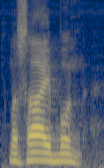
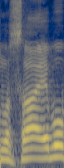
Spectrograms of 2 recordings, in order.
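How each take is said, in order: First: The word ends with an added n sound. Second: The word ends on a plain vowel. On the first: The poem's meter fits. The speaker calls it right. "मसाइबुन, ज़रूरत शेरी के लिए" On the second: The poem's meter does not fit. The speaker calls it wrong. "लेकिन मसाइबो पढ़े तो वज़न सही नहीं बनता"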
